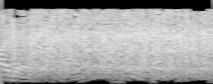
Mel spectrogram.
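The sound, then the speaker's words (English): An audience claps during a political speech: dense, sustained applause that sounds somewhat muffled and stays at a steady, loud level throughout. “A lot of clapping.”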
